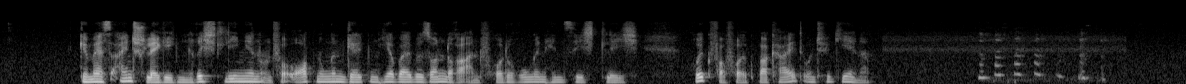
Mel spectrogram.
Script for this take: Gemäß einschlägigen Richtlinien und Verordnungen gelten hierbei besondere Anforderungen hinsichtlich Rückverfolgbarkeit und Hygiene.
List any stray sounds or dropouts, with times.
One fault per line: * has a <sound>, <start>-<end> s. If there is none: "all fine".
* has a laugh, 9.8-11.1 s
